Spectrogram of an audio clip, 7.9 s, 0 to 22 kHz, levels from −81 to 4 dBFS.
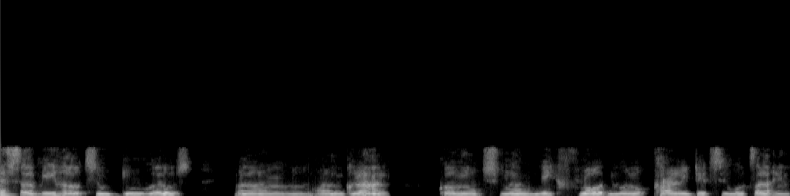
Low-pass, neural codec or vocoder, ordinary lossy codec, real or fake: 5.4 kHz; codec, 24 kHz, 1.5 kbps, HILCodec; none; fake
